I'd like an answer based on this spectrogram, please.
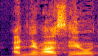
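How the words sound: The voice is thin and weak, lacking fullness. The speaker calls it wrong. "이 목소리는 아주 빈약한 소리가 돼요"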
